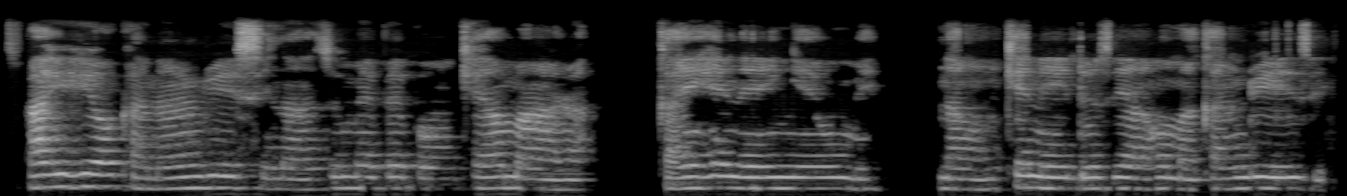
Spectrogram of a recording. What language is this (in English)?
Igbo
